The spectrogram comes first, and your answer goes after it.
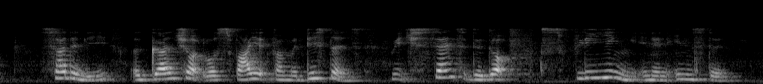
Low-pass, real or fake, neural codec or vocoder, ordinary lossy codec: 5.4 kHz; real; none; AAC, 48 kbps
